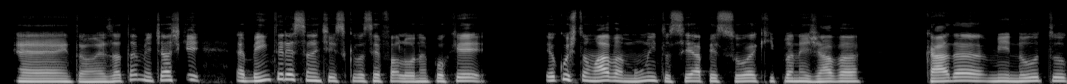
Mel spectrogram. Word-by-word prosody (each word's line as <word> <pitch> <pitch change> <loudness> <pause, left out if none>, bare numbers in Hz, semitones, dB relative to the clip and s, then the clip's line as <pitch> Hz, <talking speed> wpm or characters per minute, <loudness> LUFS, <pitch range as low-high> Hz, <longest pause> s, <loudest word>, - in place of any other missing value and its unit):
É, 135 -1 +3
então, 125 0 0
exatamente. 165 - -2
Eu 200 - +4
acho 195 -1 -3
que 210 -5 -4 0.3
é 165 - 0
bem 165 +4 +3
interessante 215 -7 0
isso 150 - -5
que - - -9
você 150 0 -1
falou, 135 0 -1
né, 135 0 0
porque 145 +1 0 0.6
eu 180 0 0
costumava 180 -5 +2
muito 145 +2 -1
ser 155 +5 -2
a 150 - +1
pessoa 145 +1 -1
que 145 - -9
planejava 140 0 +1 0.6
cada 155 +2 +3
minuto, 150 +3 0
150 Hz, 140 wpm, -23 LUFS, 140-170 Hz, 0.6 s, Eu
